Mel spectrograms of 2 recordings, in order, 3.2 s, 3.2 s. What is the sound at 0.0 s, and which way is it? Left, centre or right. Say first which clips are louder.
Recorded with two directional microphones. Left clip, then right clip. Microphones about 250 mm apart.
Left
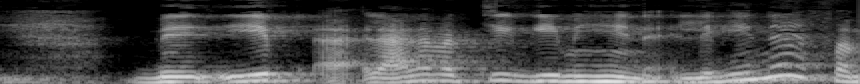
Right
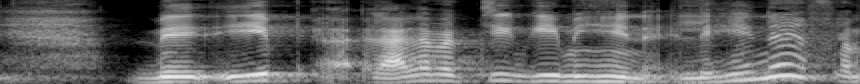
Speech: right 11 dB; right.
